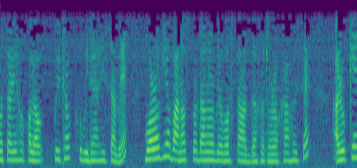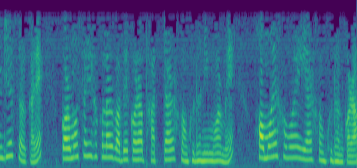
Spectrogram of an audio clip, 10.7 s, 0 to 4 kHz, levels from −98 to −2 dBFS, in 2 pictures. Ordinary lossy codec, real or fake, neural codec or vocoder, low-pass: none; real; none; 3.6 kHz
